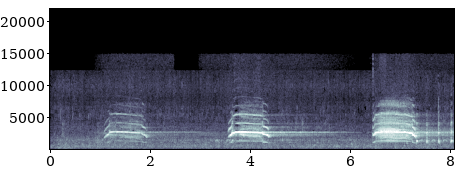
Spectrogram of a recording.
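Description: Bald eagle calling: three high-pitched calls, each just under a second long, about two and a half seconds apart.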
